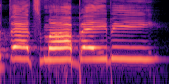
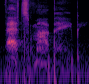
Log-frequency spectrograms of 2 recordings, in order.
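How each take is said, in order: First: High, loud, slow holler; proud holler. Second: Soft breathy whisper; tender whisper. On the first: Parent hollering at a school award, proud holler. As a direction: point and holler with chest puffed out. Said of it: "and I holler". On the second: Dad at bedside of sleeping kids, tender whisper. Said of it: "and I whisper". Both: Retold or imitated.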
